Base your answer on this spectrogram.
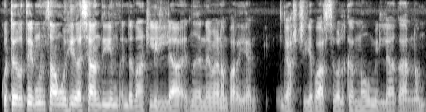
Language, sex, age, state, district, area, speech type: Malayalam, male, 30-45, Kerala, Kannur, rural, spontaneous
